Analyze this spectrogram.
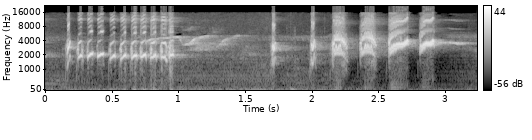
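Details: White-rumped shama in fighting song with tail-flapping clicks: a rapid string of about ten buzzy chirps, a short pause, then a few separate harsh, loud notes.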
